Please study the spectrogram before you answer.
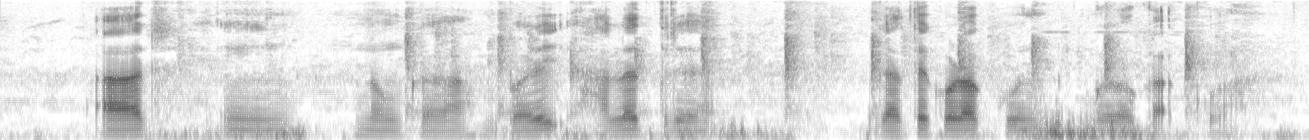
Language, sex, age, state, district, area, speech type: Santali, male, 18-30, West Bengal, Purba Bardhaman, rural, spontaneous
